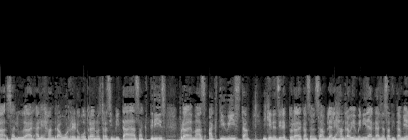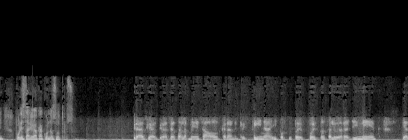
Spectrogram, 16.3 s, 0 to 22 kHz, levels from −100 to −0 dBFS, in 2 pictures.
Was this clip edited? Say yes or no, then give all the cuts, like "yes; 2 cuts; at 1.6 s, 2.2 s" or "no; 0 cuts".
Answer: no; 0 cuts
